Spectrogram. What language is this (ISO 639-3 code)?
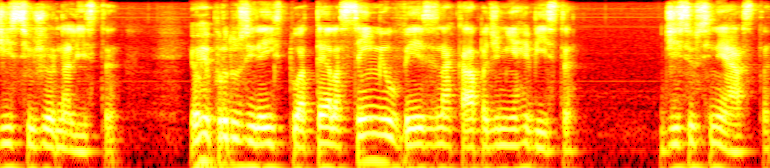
por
